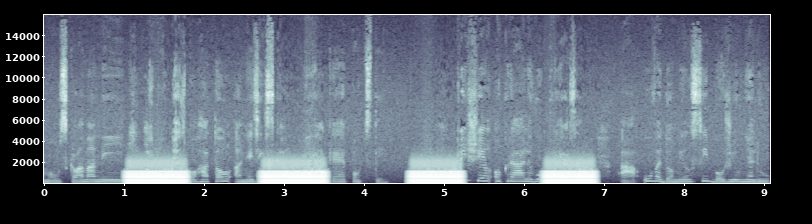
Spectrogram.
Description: Ship horn signal, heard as a ship's horn, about 110 Hz, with speech in Slovak. 4 short. At sea: a pilot vessel's identity signal in fog.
